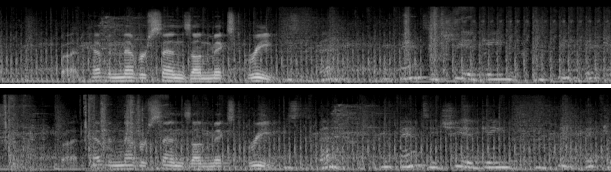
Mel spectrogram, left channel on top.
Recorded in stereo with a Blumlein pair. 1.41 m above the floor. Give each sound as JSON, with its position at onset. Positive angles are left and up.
{"t": 0.6, "sound": "a man speaking", "azimuth_deg": 20, "distance_m": 0.9}
{"t": 2.8, "sound": "a woman speaking", "azimuth_deg": -10, "distance_m": 9.5}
